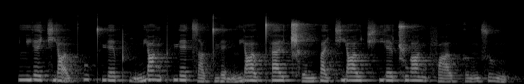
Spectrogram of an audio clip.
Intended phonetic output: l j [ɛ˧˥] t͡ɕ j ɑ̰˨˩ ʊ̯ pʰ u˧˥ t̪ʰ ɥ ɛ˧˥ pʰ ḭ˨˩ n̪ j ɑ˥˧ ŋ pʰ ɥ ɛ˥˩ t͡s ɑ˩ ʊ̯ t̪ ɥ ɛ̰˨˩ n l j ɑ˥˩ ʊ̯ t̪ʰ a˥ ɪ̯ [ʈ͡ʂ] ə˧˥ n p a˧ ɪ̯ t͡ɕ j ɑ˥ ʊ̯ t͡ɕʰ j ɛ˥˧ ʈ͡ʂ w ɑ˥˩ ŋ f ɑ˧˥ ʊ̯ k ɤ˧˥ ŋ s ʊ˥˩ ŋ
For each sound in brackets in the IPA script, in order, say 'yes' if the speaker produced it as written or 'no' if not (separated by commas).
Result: yes, no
